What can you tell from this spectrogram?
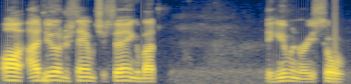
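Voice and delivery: normal talking voice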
